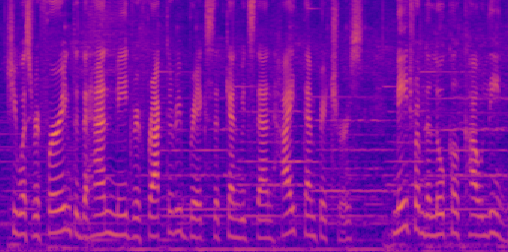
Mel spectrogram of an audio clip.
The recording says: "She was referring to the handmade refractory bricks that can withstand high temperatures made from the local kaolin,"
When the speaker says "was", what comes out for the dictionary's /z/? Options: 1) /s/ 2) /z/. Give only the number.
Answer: 1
